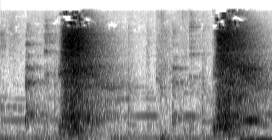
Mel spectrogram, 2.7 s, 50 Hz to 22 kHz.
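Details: Intoxicated woman sneezing during a bath bomb video, part of a sneeze attack of about seven sneezes; others ask if she is allergic to bath bombs: two loud, hissing sneezes about 1.5 seconds apart, each after a short lead-in breath, with faint music.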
